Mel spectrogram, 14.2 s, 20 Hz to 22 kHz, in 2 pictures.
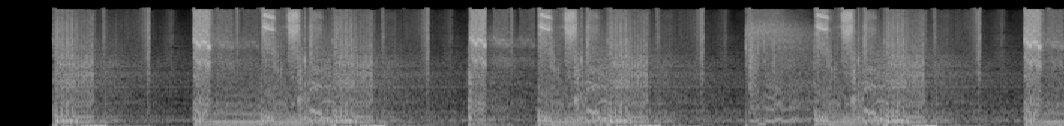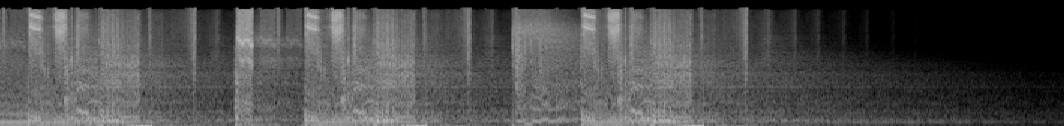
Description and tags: the sound is constructed in fl studio 11
Dog, EL, electric, horse, King, pizza, sound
